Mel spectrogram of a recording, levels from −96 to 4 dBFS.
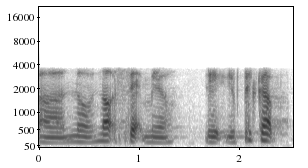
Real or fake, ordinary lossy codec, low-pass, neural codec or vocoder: real; none; 3.6 kHz; none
